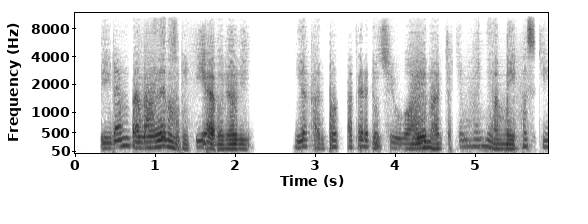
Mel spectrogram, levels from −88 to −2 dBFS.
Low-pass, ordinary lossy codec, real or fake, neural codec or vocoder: 10.8 kHz; none; fake; codec, 44.1 kHz, 0.9 kbps, DAC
